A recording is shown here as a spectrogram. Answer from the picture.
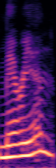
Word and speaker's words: Marianne: Marianne? Marianne. Comme la chanson de So Leonard Cohen.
